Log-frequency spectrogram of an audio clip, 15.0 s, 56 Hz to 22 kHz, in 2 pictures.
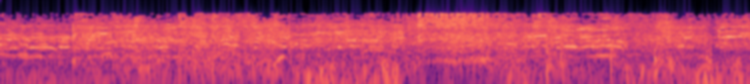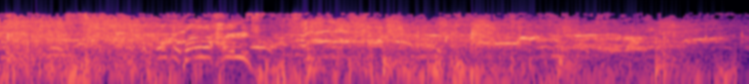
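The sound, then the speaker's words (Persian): A chaotic crowd uproar during a special forces raid on a student gathering inside Kurdistan University of Medical Sciences on 7 Aban, with tear gas and shooting reported. Many voices shout and scream over one another at a steady, loud level throughout, with occasional sharp bursts of noise cutting through the din. “صدایی داریم که بشنویم با هم. حمله نیروهای یگان ویژه به داخل دانشگاه علوم پزشکی کردستان 7 آبان ماه.”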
